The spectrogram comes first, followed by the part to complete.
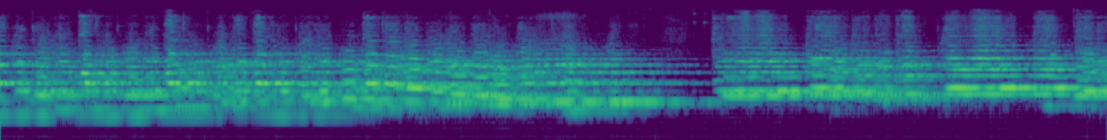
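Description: Ensemble of concert flutes playing together in several parts, sustained notes stepping from one to the next, with a brief break about five seconds in before the playing resumes.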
